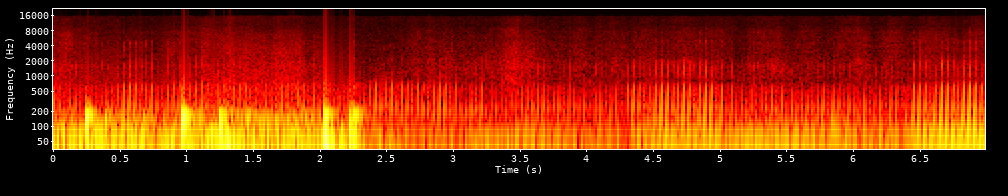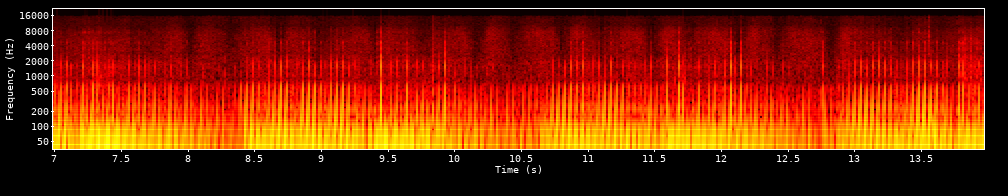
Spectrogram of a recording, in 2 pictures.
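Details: Cat purring in a close, ASMR-style recording: a low, rumbling purr swells and fades in long, breath-paced phases, with a few soft handling knocks early on.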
